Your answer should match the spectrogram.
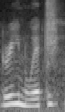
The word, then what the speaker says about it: Greenwich: I didn't know it was Greenwich until studying music from New York. – Oh. – And then the teacher was like, yeah, it's Greenwich. And I was like, what the fuck? I've been saying this wrong, like, for 20 years.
